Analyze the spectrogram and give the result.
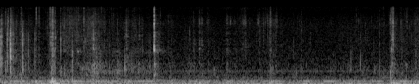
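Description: A utility knife blade shaves powdery flakes off a solid bar of dry pale pink soap held in the hand. Soft, crumbly scraping and faint crackles run throughout over a low, steady hum. A few brief, sharp bright clicks stand out near the start, middle and end.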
